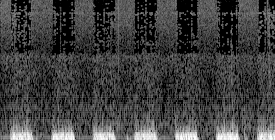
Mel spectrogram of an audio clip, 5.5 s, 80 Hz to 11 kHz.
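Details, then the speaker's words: Simulated auscultation teaching recording of mitral regurgitation: a regular, low-pitched, blowing pansystolic murmur of flat, constant amplitude at about 74 a minute, obscuring both heart sounds with perhaps a hint of the second sound. "notice that the sound envelope is flat the murmur has constant amplitude the murmur is pan systolic it is obscuring both heart sounds"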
